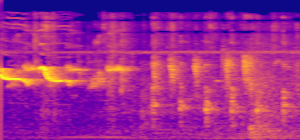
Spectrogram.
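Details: Caged Chinese hwamei, tame enough to be held in the hand, giving a short bright whistled phrase followed by a quick series of softer sharp chirps, fading in loudness.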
